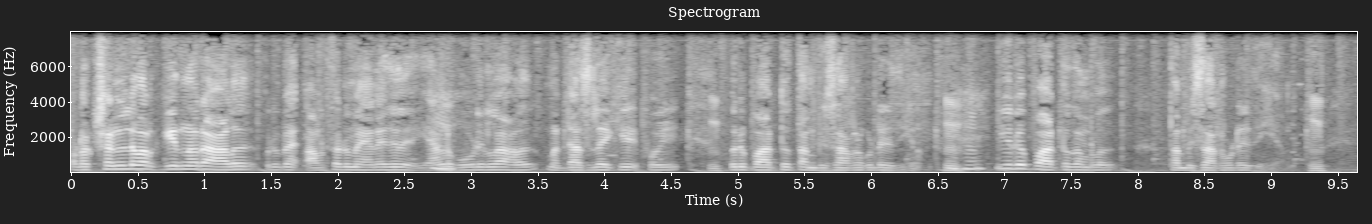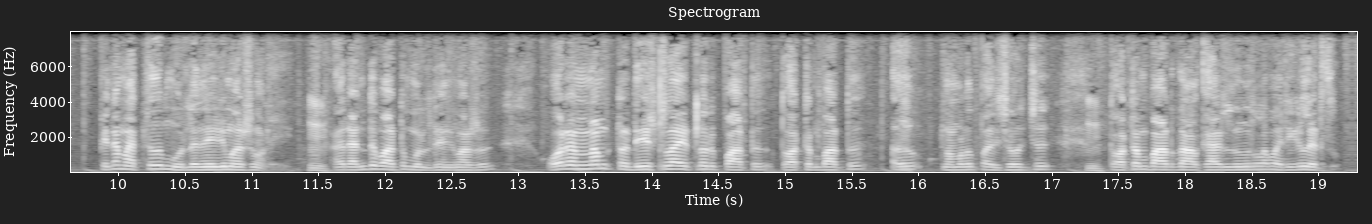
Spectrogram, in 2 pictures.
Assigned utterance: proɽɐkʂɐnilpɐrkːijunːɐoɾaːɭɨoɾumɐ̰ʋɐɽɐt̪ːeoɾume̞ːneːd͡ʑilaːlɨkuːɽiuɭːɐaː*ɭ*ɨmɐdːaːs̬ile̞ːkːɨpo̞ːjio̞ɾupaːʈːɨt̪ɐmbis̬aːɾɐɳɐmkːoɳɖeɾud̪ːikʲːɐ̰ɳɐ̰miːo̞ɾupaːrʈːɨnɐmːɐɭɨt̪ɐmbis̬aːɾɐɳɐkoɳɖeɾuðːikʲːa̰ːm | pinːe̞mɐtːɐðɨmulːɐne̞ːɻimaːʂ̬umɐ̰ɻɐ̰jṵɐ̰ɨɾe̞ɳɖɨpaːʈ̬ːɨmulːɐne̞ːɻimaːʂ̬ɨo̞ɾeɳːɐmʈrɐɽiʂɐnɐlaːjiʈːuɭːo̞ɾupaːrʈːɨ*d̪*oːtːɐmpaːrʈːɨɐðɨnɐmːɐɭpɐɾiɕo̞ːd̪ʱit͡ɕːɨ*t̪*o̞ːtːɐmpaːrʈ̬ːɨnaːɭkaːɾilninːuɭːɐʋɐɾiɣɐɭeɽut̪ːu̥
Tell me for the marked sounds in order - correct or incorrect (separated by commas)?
correct, incorrect, correct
